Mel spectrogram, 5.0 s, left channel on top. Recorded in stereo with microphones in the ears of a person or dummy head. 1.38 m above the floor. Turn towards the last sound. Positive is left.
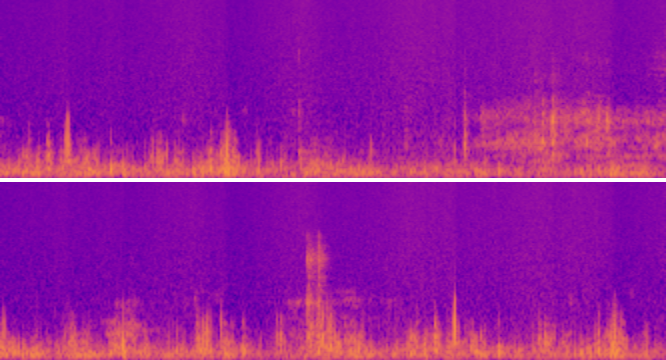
No sound to turn to.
